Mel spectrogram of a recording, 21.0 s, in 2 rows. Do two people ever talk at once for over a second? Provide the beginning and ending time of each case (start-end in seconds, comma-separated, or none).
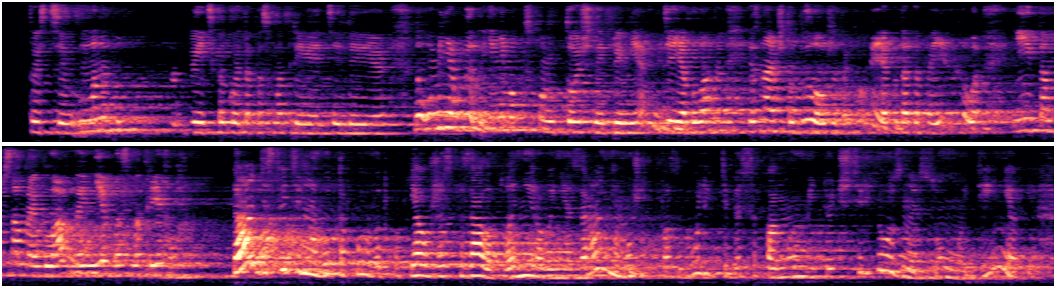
none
